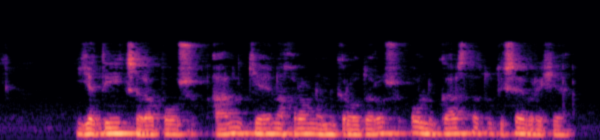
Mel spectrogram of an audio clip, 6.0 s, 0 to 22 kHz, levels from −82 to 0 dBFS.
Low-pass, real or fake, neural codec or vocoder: 7.2 kHz; real; none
